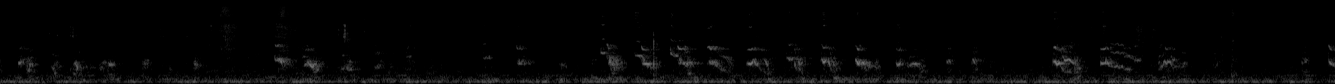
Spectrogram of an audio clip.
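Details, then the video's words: Litter of seven Toy Poodle puppies aged five weeks, crying in quick runs of short high yips and whimpers, about three per second in busy bursts, over a low electrical hum and occasional knocks. "Toy Poodle Puppy 5 Weeks"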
